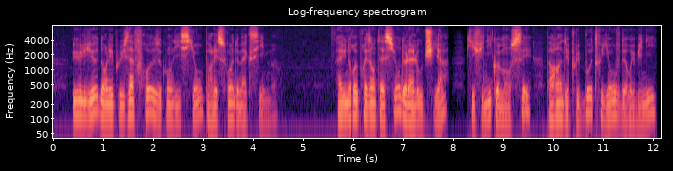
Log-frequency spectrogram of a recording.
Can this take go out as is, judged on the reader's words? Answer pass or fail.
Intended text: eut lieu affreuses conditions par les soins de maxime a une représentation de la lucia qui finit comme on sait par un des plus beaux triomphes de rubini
fail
